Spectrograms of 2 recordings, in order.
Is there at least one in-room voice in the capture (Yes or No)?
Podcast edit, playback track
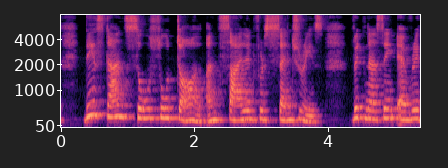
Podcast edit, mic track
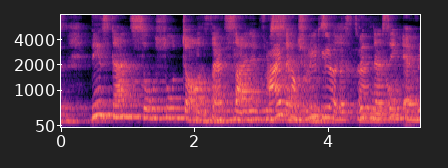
Yes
